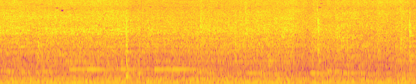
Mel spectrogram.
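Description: Chicken pieces sizzling as they cook in a pot, over a steady low hum, with a few light clicks.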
